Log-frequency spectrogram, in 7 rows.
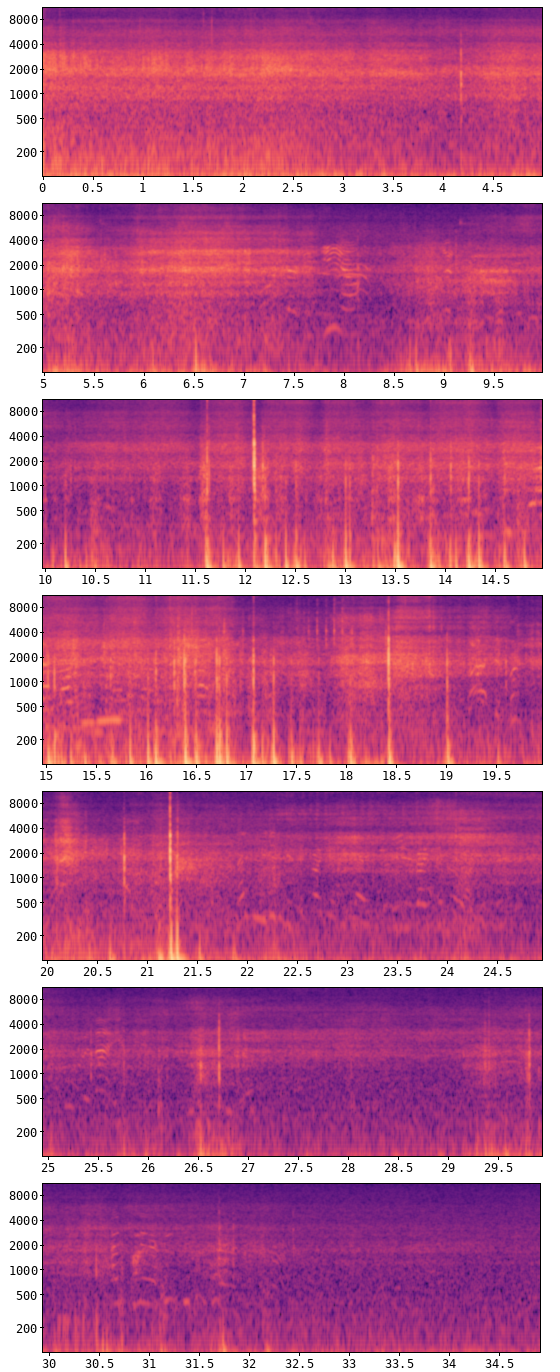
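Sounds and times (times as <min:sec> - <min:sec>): wind buffeting microphone: 0:00.0 - 0:22.8
skis thudding over bumps: 0:00.0 - 0:27.5
skis scraping over snow: 0:00.0 - 0:32.2.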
